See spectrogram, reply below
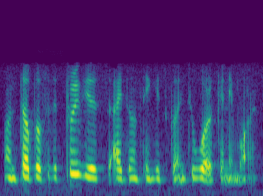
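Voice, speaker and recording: A woman's voice: low-pitched, steady tone, gravelly, breathy edge. Woman broker on a tinny phone line. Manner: measured, lots of "you know" fillers. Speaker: real estate broker and coach. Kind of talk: phone-in interview. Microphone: telephone.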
